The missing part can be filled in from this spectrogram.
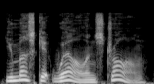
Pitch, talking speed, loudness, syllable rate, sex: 145 Hz, 235 wpm, -15 LUFS, 4.3 syllables/s, male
